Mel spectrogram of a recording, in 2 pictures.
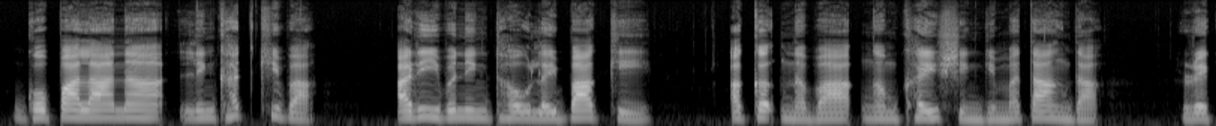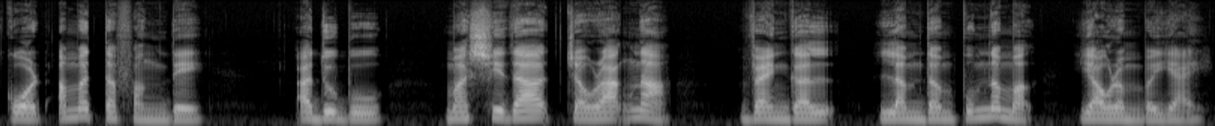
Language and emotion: Manipuri, neutral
